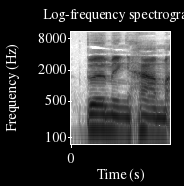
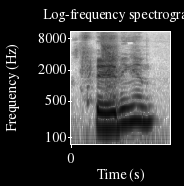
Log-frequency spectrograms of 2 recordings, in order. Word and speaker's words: Birmingham: Or if Americans were to pronounce it, like they pronounce Birmingham, Alabama, as opposed to Birmingham.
